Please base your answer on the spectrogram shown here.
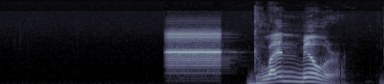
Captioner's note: buzzer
